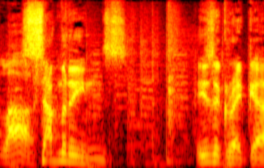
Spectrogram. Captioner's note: clap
